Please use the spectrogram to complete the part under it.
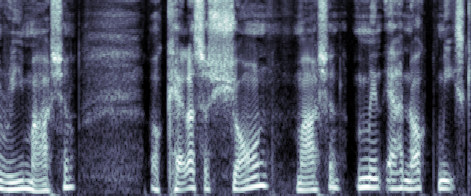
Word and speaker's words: Chan: Ja, jeg har altid troet, det hed Sean Marshall, men har så fundet ud af, at jeg forberedte mig til det, at det faktisk udtales Sean.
